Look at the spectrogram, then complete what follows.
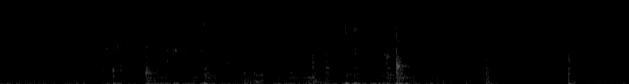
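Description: Faint taps, clicks and rustles of plastic bottles being handled and set down on a table, the loudest tap about four seconds in.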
